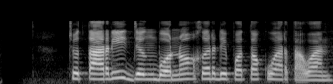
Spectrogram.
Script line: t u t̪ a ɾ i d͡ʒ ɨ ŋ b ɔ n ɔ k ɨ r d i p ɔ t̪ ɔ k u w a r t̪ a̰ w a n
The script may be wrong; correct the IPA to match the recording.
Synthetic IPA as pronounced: t͡ʃ u t̪ a ɾ i d͡ʒ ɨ ŋ b ɔ n ɔ k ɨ r d i p ɔ t̪ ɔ k u w a r t̪ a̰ w a n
